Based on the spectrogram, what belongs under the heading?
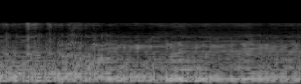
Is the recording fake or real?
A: fake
